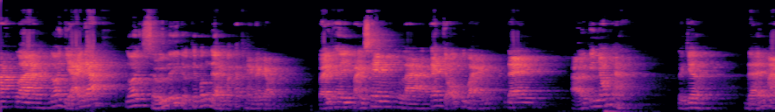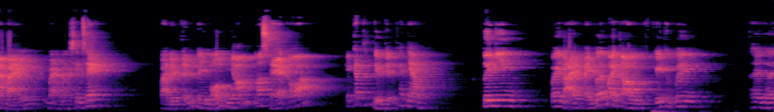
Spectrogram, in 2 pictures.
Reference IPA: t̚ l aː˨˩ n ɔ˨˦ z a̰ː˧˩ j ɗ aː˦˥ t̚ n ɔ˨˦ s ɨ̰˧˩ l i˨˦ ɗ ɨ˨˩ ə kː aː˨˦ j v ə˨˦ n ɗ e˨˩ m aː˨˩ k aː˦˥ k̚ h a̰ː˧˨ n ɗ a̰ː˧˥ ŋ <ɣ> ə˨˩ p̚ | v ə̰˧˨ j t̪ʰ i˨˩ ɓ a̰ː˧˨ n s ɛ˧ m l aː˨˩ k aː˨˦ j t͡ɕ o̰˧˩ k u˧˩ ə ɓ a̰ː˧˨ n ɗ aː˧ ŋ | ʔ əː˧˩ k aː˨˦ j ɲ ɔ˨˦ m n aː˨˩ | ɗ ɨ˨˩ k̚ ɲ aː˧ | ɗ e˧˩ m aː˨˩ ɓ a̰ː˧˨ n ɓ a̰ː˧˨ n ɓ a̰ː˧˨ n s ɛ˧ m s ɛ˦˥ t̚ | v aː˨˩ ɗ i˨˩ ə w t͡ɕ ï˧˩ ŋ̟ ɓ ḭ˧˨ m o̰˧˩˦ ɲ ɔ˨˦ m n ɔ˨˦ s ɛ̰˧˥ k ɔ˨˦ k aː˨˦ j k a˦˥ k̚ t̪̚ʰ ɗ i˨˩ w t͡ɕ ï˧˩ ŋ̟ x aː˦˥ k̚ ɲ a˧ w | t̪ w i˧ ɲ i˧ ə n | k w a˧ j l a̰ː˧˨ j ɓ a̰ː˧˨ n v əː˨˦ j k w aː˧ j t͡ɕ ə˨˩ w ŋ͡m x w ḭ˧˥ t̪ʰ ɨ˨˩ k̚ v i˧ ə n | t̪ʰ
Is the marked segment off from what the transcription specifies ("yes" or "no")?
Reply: no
